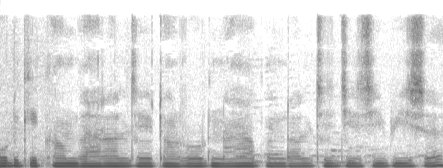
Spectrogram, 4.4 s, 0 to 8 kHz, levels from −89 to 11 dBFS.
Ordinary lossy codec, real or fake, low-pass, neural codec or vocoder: MP3, 48 kbps; real; 7.2 kHz; none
